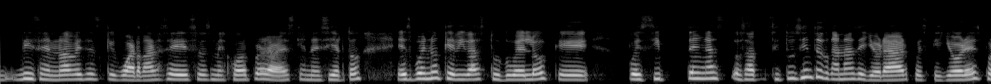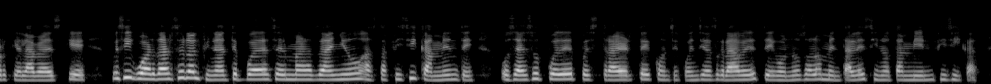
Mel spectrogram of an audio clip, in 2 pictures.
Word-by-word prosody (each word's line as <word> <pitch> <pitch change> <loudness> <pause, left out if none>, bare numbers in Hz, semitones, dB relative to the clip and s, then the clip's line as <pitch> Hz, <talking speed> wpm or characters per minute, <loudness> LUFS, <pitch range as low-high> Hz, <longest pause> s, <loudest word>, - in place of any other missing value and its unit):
dicen, 240 -2 0
¿no?, 215 - +1
a 225 - +4
veces 235 +1 -3
que 230 - -4
guardarse 215 +2 +2
eso 225 +1 -4
es 225 - -6
mejor, 220 0 0
pero 250 0 -1
la 230 - +5
verdad 205 - +1
es 220 - -15
que 230 +1 -11
no 215 - -5
es 205 -1 -7
cierto. 225 +3 0 0.4
Es 235 0 +4
bueno, 260 +3 +4
que 260 -2 +3
vivas 230 +1 +1
tu 235 -2 -1
duelo 220 +4 +2
que, 215 -2 0 0.3
pues, 230 -2 +4
sí 255 +1 -4 0.2
tengas, 275 -1 +1
o 250 - -2
sea, 225 -1 +1
si 240 0 -10
tú 275 +4 -3
sientes 330 +1 +1
ganas 245 0 -3
de 245 - +1
llorar, 205 +1 +4
pues, 210 -3 -8
que 200 - -10
llores, 210 +6 +3
porque 220 -4 -4
la 195 -1 +1
verdad 195 0 +1
es 200 - -8
que, 225 -2 -3 0.2
pues 275 0 -3
sí, 320 - +7
guardárselo 250 +2 +5
al 295 - +2
final 215 -2 -3
te 245 - 0
puede 230 +1 +4
hacer 230 -1 0
más 225 -1 0
daño 230 +3 +1
hasta 220 0 -4
físicamente. 220 -3 -4 0.2
O 220 - -4
sea, 220 0 +4
eso 250 +5 -1
puede, 240 0 +4
pues, 220 -2 -6
traerte 210 +2 +1
consecuencias 210 0 -7
graves. 215 +3 0
Te - - -4
digo, 205 -1 -4
no 210 +2 -7
solo 230 +1 -3
mentales, 215 +1 -4
sino 210 -3 -8
también 205 +1 -6
físicas. 220 -2 -10
225 Hz, 215 wpm, -22 LUFS, 215-240 Hz, 0.4 s, sí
